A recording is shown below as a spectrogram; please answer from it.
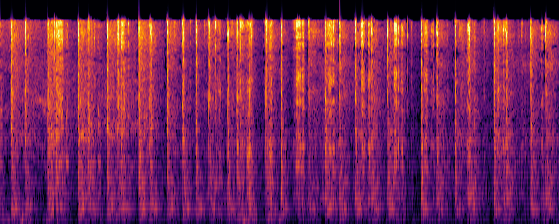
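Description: A small knife blade scratching at the lead came joints of a leadlight window in rapid short strokes, several a second. The scratching cleans the oxidised surface off the lead down to bright fresh metal so that the joint will take solder.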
